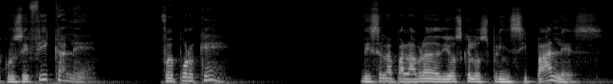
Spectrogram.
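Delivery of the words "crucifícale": usual speaking voice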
